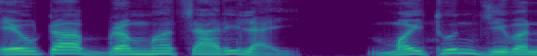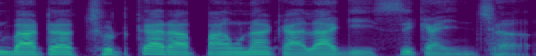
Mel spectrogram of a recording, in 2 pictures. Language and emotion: Nepali, neutral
